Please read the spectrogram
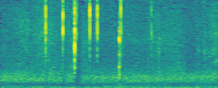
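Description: Steady low hum of a motor running, with a few brief high clicks about half a second to a second in.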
